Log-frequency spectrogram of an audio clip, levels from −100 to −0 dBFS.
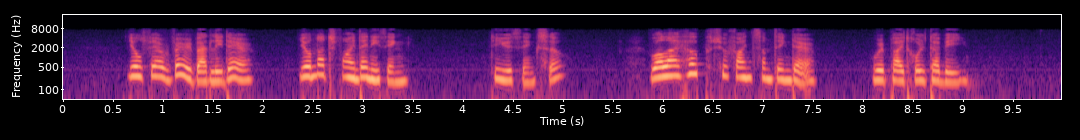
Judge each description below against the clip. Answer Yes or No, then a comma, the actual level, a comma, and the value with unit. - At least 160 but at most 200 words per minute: No, average, 140 wpm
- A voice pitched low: No, high, 220 Hz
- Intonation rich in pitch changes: No, average, 4.8 semitones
